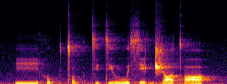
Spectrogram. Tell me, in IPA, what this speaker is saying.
iːhokʷtʼɔkʷtʲotʲ uːsʲa d͡ʒɒtʼɒ

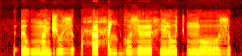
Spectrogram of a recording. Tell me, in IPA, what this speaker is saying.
ʔʏwŋ͡mɐ̃d͡ʒuz | ħʏħəʎɡo zʏːxĩɾoːt͡ʃ ŋ͡moːz

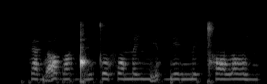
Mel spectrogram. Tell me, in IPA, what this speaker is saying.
kaɡo̰w dˤɘwɡ͡ǃɛwto fɔmɛʎlʲɛ̰ɐ̯ɡ͡be ŋ͡meǀʰɔ lˠoʎ

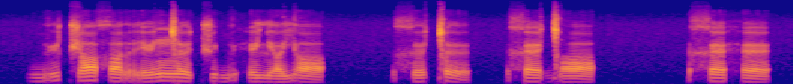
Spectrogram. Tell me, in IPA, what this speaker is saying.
bʉ t͡ʃɔxɔ rø ŋ͡ǀɵt͡ʃʉ bʉhølʲɔjɔ | xɵǀɵ | xœɡ͡ǀɔ | xœhœ

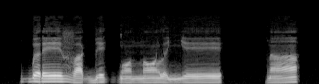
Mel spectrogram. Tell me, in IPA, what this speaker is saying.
ɓə˦ɾeː˦ va˨ɡ͡be˧ɡ͡bɔ̃˨ nɔ̃˧lə˨ɲeː˧ | ɾã˨˦

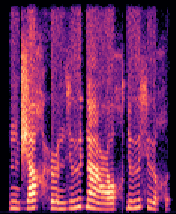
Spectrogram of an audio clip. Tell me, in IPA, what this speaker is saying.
nd͡ʒaχhə˞ nzʉɗã ʕɔχɗʉsʉχ

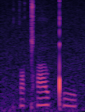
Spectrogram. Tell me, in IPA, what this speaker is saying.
tɒǁau̯ ǃʉ

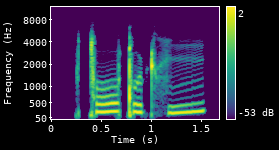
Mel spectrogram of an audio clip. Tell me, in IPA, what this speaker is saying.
ǀo ǃuʈxi

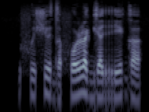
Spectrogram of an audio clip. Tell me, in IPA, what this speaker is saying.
fɨʃɨdɐ foɭɐ ɡʲarʲeɡɐ

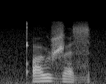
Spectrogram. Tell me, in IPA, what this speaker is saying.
qʼuʐɐz

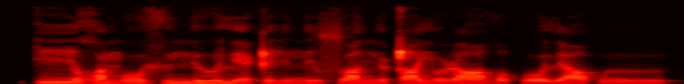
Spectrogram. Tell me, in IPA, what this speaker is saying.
kiːʁʷæmoː xʲunʲɯː lʲeʈiːni sʷɑnʲuʈɑ juɭɑ ðˤypo lʲɑpɯː

